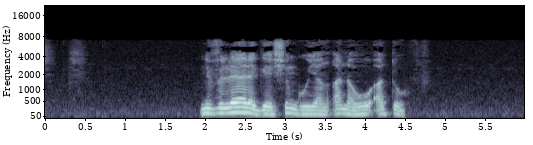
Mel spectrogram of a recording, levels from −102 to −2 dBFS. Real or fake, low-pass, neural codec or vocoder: real; 7.2 kHz; none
